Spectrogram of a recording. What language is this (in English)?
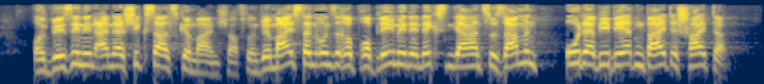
German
